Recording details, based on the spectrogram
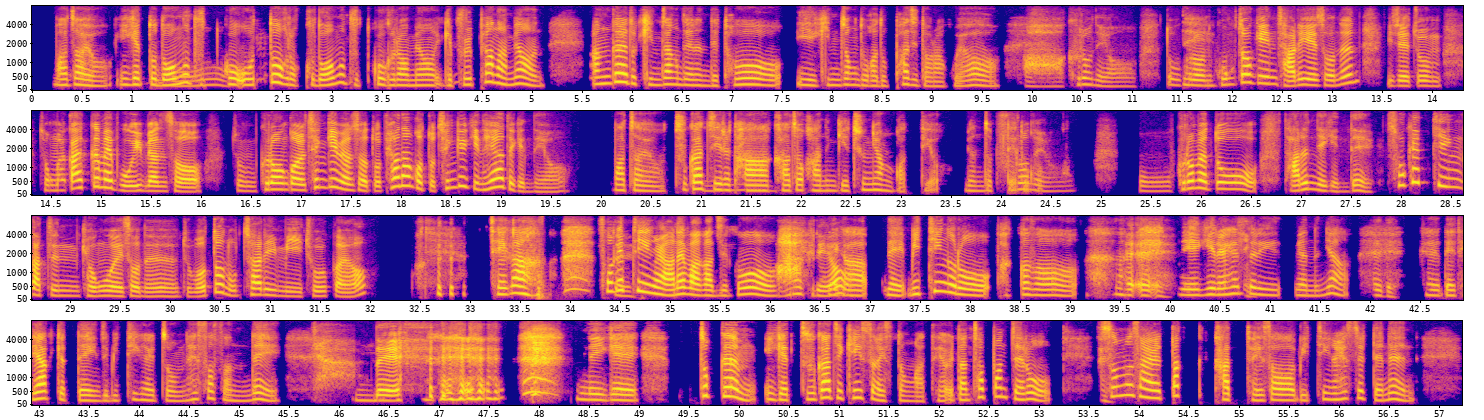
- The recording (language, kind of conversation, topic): Korean, podcast, 첫인상을 좋게 하려면 옷은 어떻게 입는 게 좋을까요?
- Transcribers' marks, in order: other background noise; laugh; laugh; laugh; laugh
